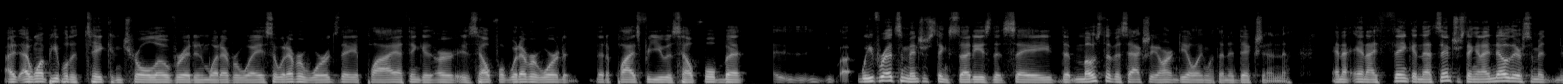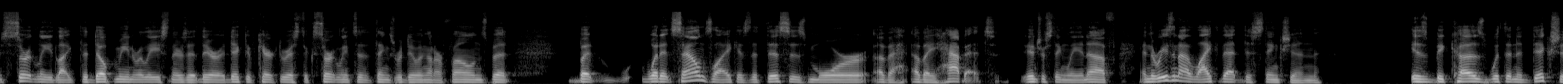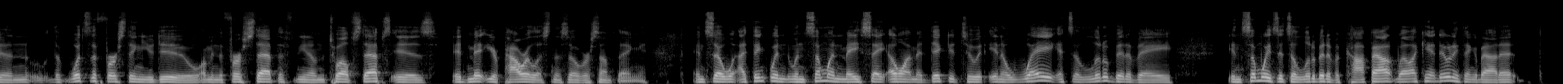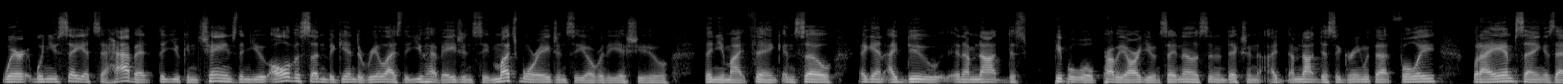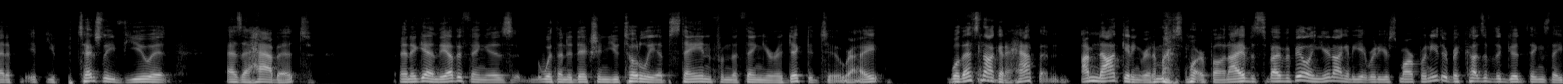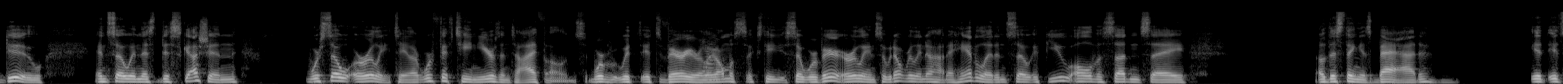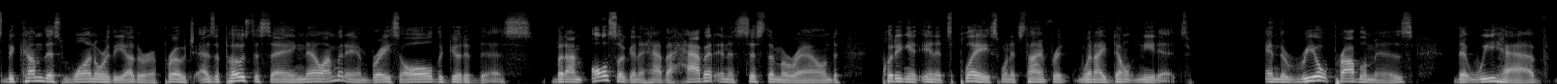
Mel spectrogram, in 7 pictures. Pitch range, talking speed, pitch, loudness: 110-130 Hz, 225 wpm, 115 Hz, -27 LUFS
